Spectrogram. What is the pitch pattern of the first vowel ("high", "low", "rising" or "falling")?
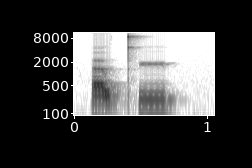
low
